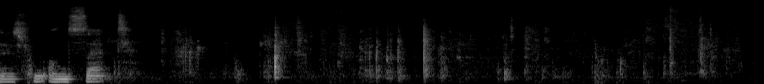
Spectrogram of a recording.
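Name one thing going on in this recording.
Pages of a book rustle and flap as they are turned.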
